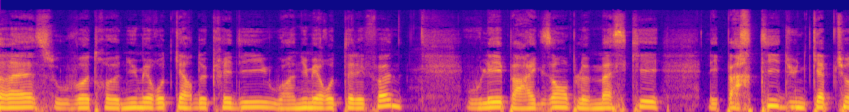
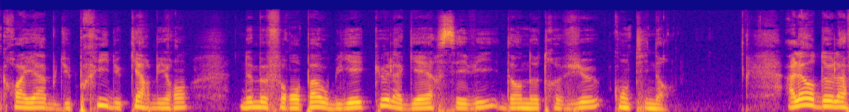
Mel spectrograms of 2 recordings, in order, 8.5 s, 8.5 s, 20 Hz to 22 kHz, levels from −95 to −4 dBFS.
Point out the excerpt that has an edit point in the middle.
first; 1 cut; at 4.6 s

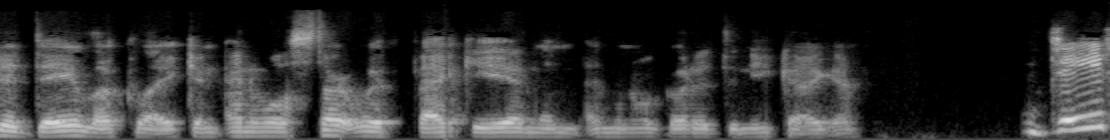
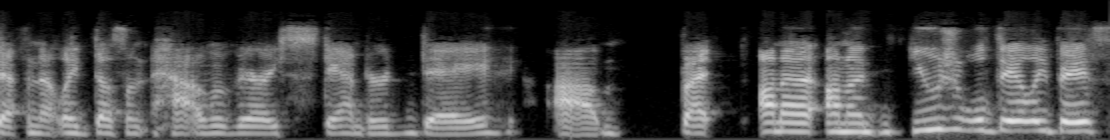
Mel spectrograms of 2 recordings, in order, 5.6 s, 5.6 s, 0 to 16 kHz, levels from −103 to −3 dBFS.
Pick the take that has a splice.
second; 1 cut; at 2.6 s

